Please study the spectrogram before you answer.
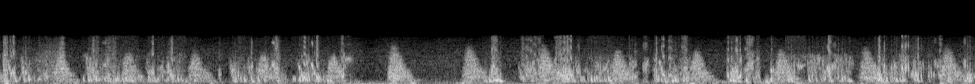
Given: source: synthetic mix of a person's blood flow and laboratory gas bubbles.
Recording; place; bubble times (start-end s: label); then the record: Doppler ultrasound of blood flow; subclavian vein
0.00-0.51 s: bubbles
0.80-1.39 s: bubbles
1.45-2.00 s: bubbles
2.17-2.22 s: bubbles
2.27-2.88 s: bubbles
2.90-3.53 s: bubbles
4.82-5.07 s: bubbles
5.18-5.45 s: bubbles
5.53-6.25 s: bubbles
6.29-6.40 s: bubbles
6.42-6.94 s: bubbles
7.25-7.62 s: bubbles
7.67-7.77 s: bubbles
7.85-8.54 s: bubbles
8.68-9.43 s: bubbles
9.62-9.76 s: bubbles
From the record:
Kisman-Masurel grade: 333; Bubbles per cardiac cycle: rolling drumbeat, 9 or more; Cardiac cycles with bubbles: 50 to 99%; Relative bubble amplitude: loud (0.450 to 0.775); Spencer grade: 3 (all of the cardiac periods contain showers or single bubble signals, but not dominating or overriding the cardiac motion signals); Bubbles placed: anywhere in the cardiac cycle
